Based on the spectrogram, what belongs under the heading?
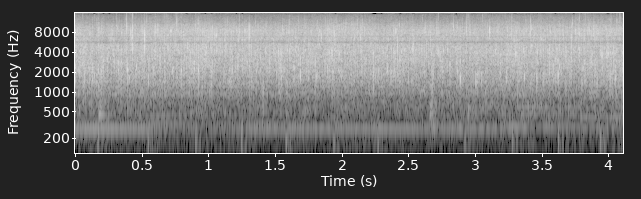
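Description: Chicken pieces frying in hot coconut oil in a pan: a steady sizzle with frequent small crackles and pops.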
